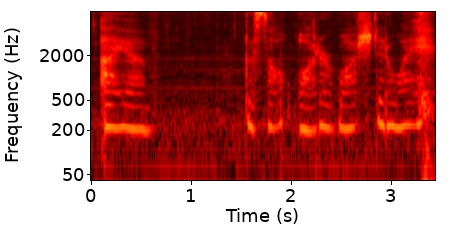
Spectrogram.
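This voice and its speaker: A woman's somewhat breathy, relaxed voice in a Southern US accent, fairly high in pitch and at a fairly slow pace. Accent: Southern American. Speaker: ASMR streamer / vtuber. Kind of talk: casual storytelling to an audience. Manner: chatty, relaxed, with filler words.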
